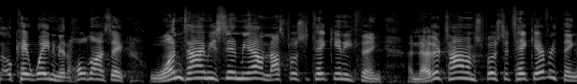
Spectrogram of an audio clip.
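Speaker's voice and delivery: high, loud baffled protest; confused disciples. Retold or imitated. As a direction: protest like you were just contradicted. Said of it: "Can't you see the disciples going".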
